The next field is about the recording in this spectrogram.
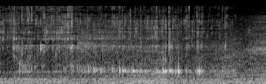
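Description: Red Zinfandel wine, a high-elevation claret-style bottling, is poured in a steady, gurgling stream of liquid with faint splashy trickles, heard alone without talk.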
